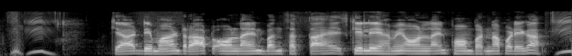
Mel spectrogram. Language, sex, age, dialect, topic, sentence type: Hindi, male, 36-40, Garhwali, banking, question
